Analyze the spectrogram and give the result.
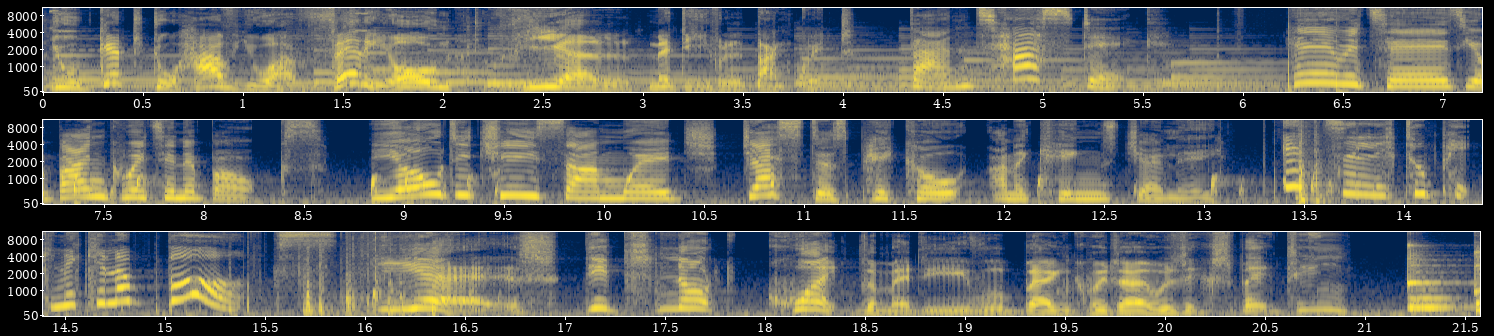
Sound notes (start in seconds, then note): none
